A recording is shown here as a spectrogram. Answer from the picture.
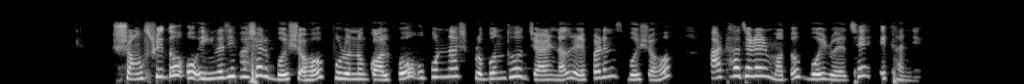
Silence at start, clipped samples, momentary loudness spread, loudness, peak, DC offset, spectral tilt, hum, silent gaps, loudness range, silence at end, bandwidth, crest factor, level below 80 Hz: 1.15 s; under 0.1%; 7 LU; -16 LUFS; 0 dBFS; under 0.1%; -3 dB/octave; none; 6.99-7.09 s; 3 LU; 1.05 s; 7.8 kHz; 16 dB; -52 dBFS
